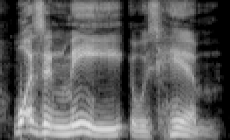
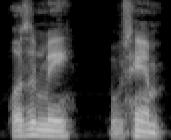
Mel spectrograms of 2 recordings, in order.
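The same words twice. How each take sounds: First: Mock defence, loud. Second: Said in the usual way. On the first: Shown as a demonstration. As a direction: deny it loudly as a joke. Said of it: "repeated louder". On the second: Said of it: "repeated as a bit".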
